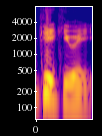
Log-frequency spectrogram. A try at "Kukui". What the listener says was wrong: Kukui. Kikui. You keep saying Kikui.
